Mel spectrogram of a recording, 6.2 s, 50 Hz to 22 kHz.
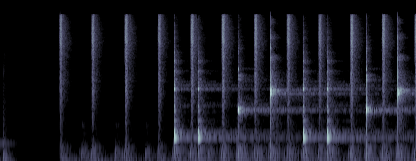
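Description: Ableton Live's Impulse 'Percussion 1' drum kit being played. A few light high ticks come first, then from about two and a half seconds in a quick, uneven run of short percussion hits, about three to four a second, several of them ringing briefly at a fixed pitch.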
